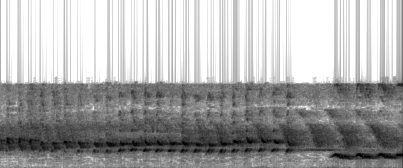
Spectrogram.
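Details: White-rumped shama lure song for provoking other shamas: a long rapid rattling trill of evenly repeated notes, then a sharp downward whistled slur.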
